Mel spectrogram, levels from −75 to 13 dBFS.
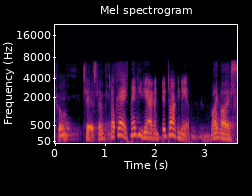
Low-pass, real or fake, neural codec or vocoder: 7.2 kHz; fake; codec, 16 kHz, 1 kbps, FreqCodec, smaller model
